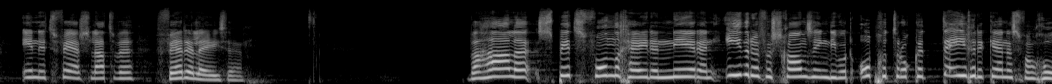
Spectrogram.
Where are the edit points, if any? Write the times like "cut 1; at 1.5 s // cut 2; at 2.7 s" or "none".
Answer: none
